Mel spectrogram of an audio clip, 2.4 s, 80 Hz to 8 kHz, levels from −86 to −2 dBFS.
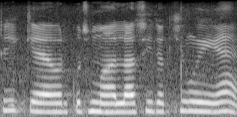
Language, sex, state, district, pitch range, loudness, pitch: Hindi, female, Haryana, Charkhi Dadri, 215-235 Hz, -13 LUFS, 225 Hz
